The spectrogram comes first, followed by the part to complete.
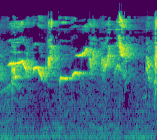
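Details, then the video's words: Oriental magpie-robin singing hard with its tail spread, a song loaded with lovebird mimicry: a continuous string of high whistled slurs, buzzy chatter and bright upward sweeps with no pauses. "BURUNG KACER BUKA EKOR SAMBIL NEMBAK" | ISIAN LOVEBIRD"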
